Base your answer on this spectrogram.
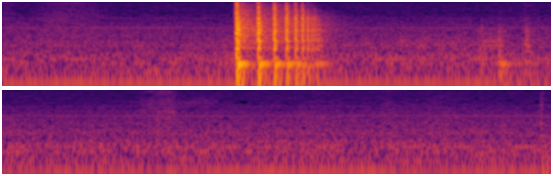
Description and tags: this was made by me dropping a gumball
